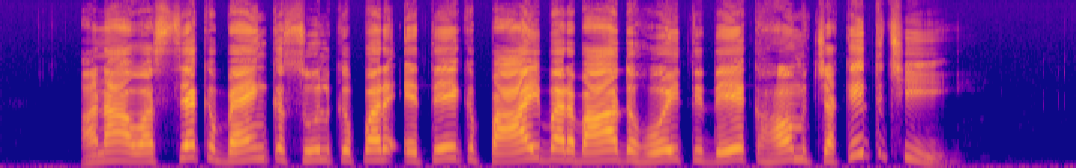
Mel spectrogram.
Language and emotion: Maithili, surprised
